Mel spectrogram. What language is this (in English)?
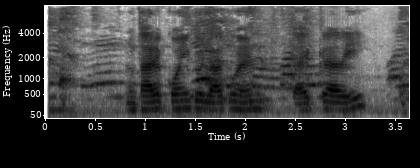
Loarki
